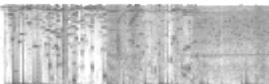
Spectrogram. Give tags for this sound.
computer computing funny future movie overload spaceship synth

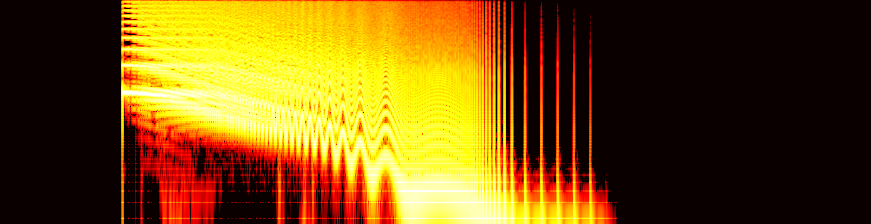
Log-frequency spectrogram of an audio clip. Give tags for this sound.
broadcast chord deejay dj drop dub-step effect electronic fall fx imaging instrument instrumental interlude intro jingle loop mix music noise podcast radio radioplay riser send sfx slam soundeffect stereo trailer

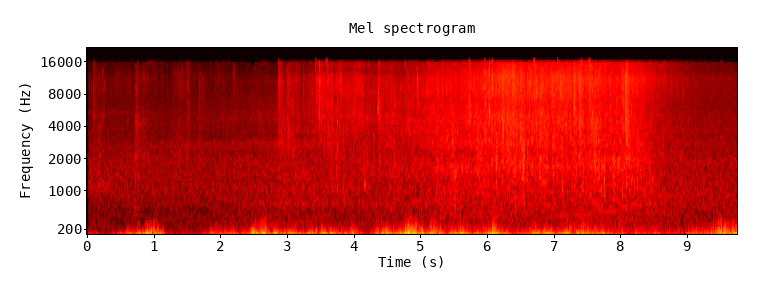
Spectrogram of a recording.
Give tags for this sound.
car puddle splash water

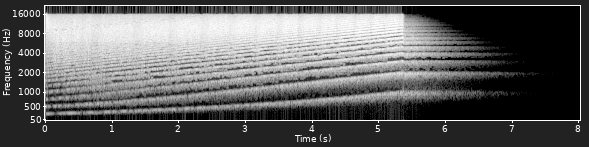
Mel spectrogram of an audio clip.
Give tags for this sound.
Fast Pad dvizion Drum Melodic Vocal Rythem Lead 179BPM Beat Vocals Synth DrumAndBass Loop DnB Heavy Dream DrumNBass Drums Bass

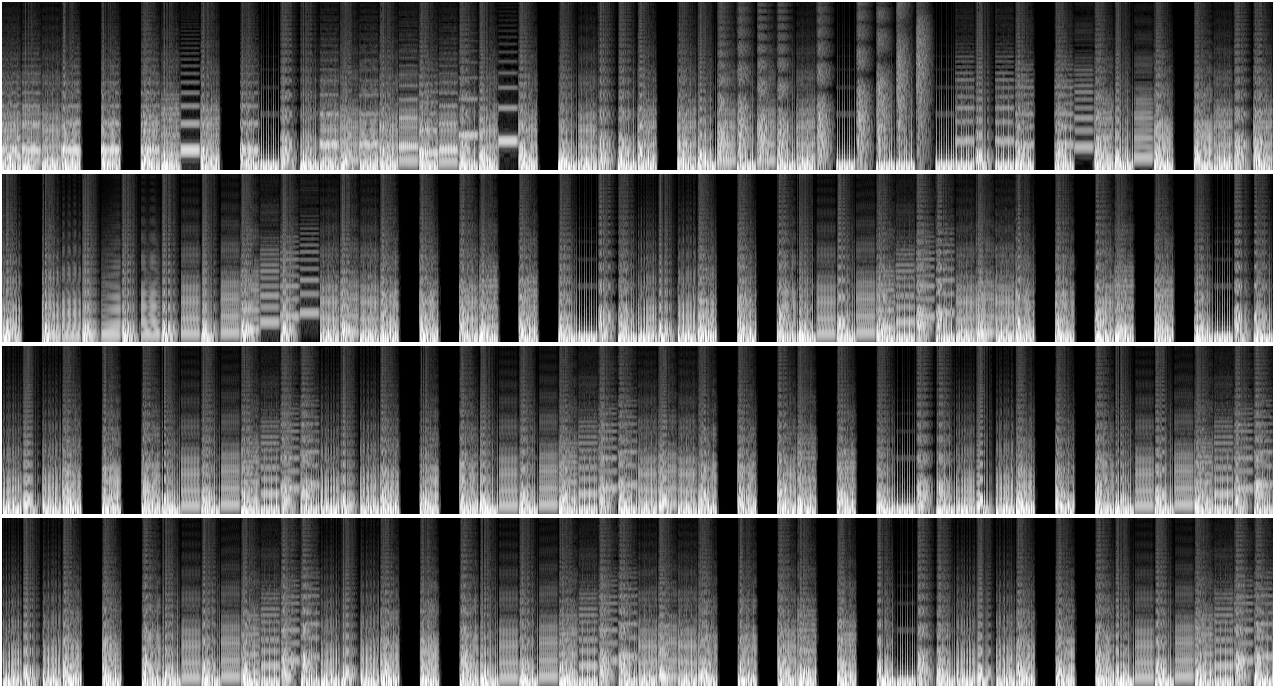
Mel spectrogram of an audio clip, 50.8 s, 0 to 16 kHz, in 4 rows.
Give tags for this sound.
8-bit techno loop

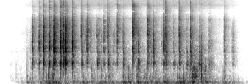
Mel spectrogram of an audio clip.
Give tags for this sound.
controller xbox buttons

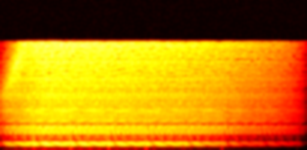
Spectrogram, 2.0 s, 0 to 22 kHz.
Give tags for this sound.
film retro animation video cartoon nintendo games game 8bit video-game magic movie arcade

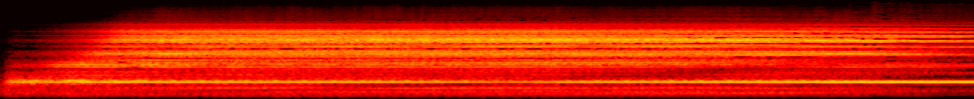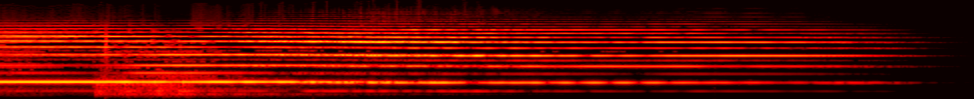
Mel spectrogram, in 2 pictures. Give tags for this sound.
abstract absynth ambient sculpture uad

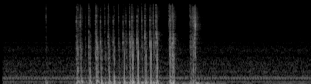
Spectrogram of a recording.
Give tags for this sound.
games cards deck shuffling shuffle riffle poker gambling card

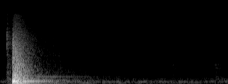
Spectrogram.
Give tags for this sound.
bass kit drum

